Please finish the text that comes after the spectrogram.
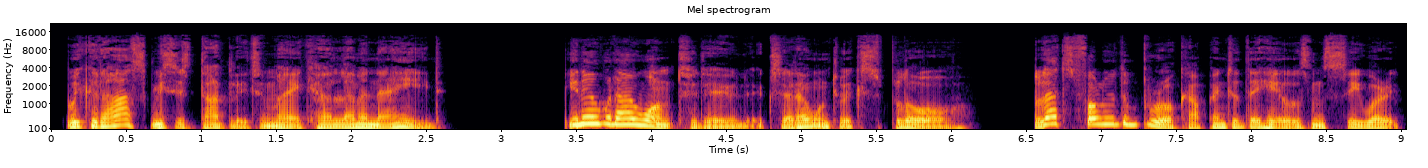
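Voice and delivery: high-pitched, eager suggestion; lively, lifted enthusiasm; eager proposal. Acted. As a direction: coax friends out to explore. Luke eagerly proposes an exploring trip.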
